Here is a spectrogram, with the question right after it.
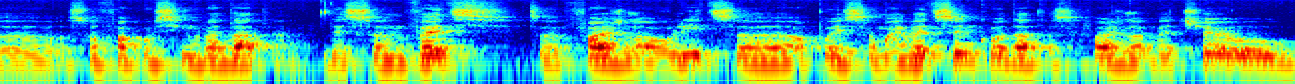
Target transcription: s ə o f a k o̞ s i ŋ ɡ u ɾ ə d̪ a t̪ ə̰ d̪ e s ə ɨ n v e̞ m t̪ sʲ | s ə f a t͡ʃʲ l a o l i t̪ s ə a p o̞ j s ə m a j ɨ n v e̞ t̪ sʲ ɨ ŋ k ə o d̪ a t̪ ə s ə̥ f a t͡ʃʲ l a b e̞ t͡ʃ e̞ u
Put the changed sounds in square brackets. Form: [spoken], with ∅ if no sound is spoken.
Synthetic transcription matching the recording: s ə o f a k o̞ s i ŋ ɡ u ɾ ə d̪ a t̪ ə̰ d̪ e s ə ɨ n v e̞ [∅] t̪ sʲ | s ə f a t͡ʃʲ l a o l i t̪ s ə a p o̞ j s ə m a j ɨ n v e̞ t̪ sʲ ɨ ŋ k ə o d̪ a t̪ ə s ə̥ f a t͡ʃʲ l a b e̞ t͡ʃ e̞ u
